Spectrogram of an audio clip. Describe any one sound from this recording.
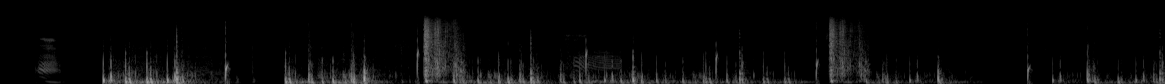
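An axe chops wood with repeated knocks.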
